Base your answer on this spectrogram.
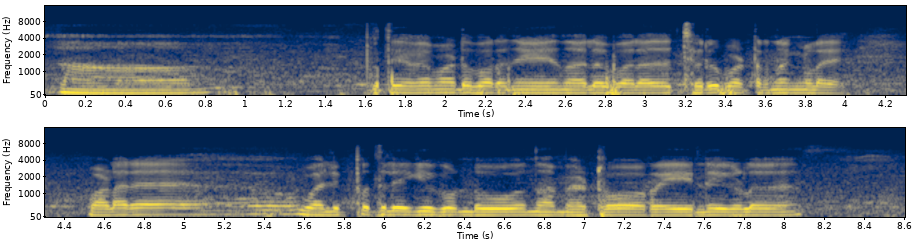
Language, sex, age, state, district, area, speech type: Malayalam, male, 45-60, Kerala, Kottayam, urban, spontaneous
